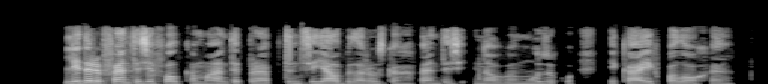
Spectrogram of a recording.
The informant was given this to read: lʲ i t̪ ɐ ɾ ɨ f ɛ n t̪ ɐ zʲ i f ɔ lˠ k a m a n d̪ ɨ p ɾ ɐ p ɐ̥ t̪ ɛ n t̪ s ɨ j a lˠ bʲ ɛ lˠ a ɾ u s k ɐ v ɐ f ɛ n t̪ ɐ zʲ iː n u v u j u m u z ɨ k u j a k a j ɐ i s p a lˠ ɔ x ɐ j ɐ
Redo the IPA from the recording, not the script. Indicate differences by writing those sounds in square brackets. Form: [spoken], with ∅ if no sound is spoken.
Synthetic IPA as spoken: lʲ i [d̪] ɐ ɾ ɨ f ɛ n t̪ ɐ zʲ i f ɔ lˠ k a m a n d̪ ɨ p ɾ ɐ p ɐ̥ t̪ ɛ n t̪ s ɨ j a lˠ bʲ ɛ lˠ a ɾ u s k ɐ [ɣ] ɐ f ɛ n t̪ ɐ zʲ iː n [ɔ] v u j u m u z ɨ k u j a k a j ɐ i [x] p a lˠ ɔ x ɐ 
